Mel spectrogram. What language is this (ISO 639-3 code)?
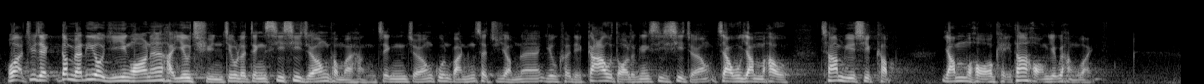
yue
